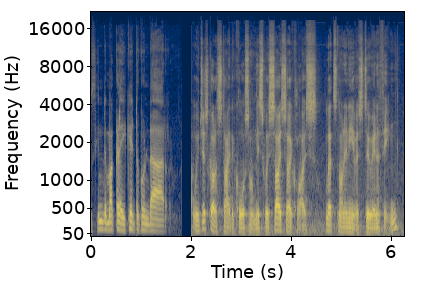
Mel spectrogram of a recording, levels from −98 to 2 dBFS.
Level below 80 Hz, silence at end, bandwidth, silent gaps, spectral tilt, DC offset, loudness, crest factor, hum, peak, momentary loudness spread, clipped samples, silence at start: -44 dBFS; 0.1 s; 18.5 kHz; 1.80-2.01 s; -4 dB/octave; under 0.1%; -18 LUFS; 16 dB; none; -2 dBFS; 6 LU; under 0.1%; 0 s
